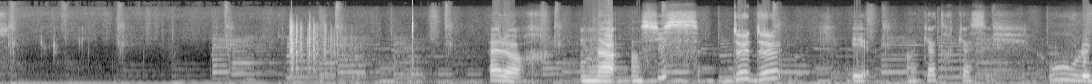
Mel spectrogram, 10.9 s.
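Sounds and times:
dice being thrown: 0:02.9 - 0:04.3
speech: 0:04.9 - 0:10.9.

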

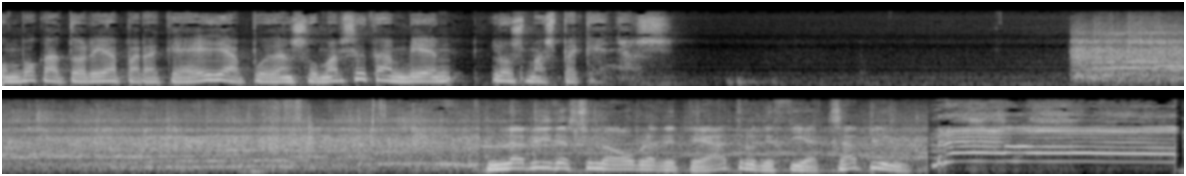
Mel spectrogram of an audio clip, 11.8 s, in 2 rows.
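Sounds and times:
speech: 0:00.0 - 0:03.4, 0:08.3 - 0:10.6
applause from windows and balconies across Spain for health workers: 0:05.3 - 0:11.8.

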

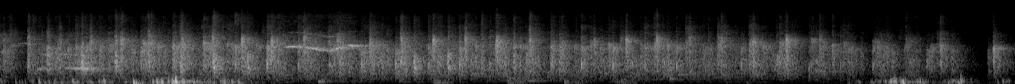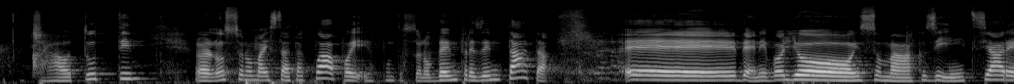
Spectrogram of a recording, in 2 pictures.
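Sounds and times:
audience applause: 0:00.0 - 0:10.1
speech: 0:11.0 - 0:20.2.

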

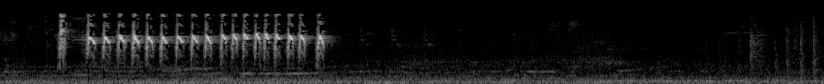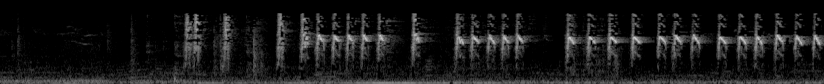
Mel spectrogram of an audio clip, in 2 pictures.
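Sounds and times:
grey-cheeked bulbul giving harsh chirps and rasping sweeps: 0:00.5 - 0:03.4, 0:10.1 - 0:16.4.

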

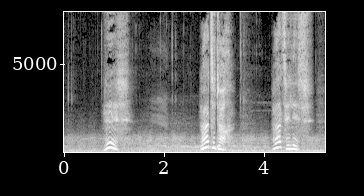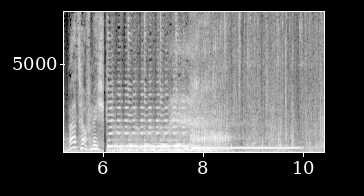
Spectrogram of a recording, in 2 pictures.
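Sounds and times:
speech: 0:00.8 - 0:01.4, 0:02.7 - 0:03.4, 0:04.2 - 0:08.2
horse hooves clip-clopping: 0:07.7 - 0:10.4.

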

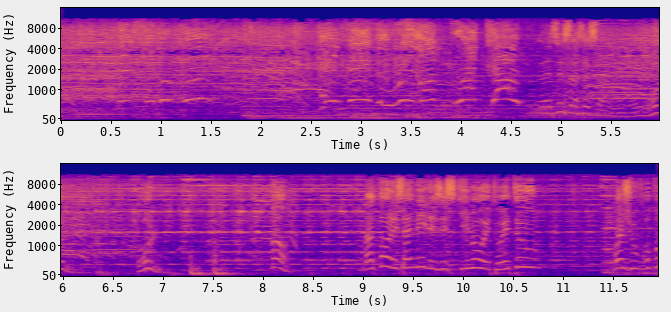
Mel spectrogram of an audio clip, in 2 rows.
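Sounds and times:
audience applause: 0:00.0 - 0:06.9
speech: 0:04.8 - 0:07.3, 0:08.2 - 0:08.4, 0:09.0 - 0:11.9.

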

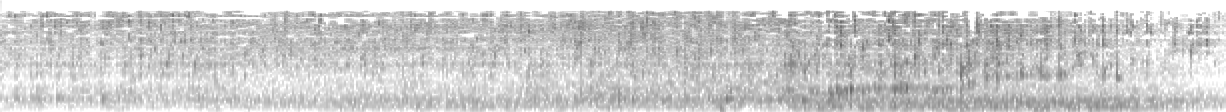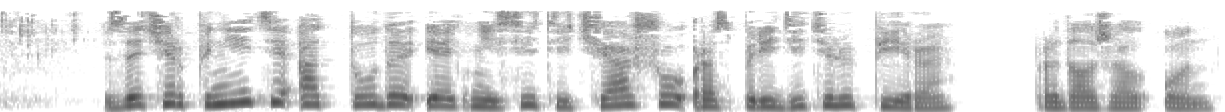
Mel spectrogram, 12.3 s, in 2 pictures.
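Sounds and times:
water poured into large vessels: 0:00.0 - 0:06.6
speech: 0:06.7 - 0:12.2.

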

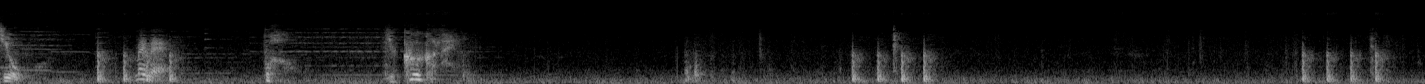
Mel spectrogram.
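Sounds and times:
speech: 0:00.0 - 0:00.3, 0:01.4 - 0:01.8, 0:02.6 - 0:03.0, 0:03.9 - 0:04.7
faint steady hiss: 0:00.0 - 0:14.2
knocking on a door in a traditional Chinese opera scene: 0:01.0 - 0:02.0, 0:08.5 - 0:09.4, 0:13.0 - 0:14.0.

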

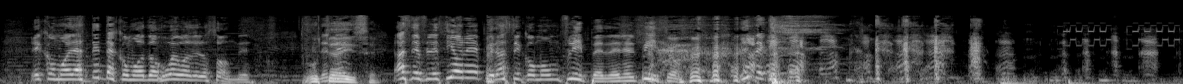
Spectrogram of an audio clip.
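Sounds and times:
speech: 0:00.3 - 0:08.9
laughter: 0:06.4 - 0:11.8
telephone ringing with electronic trill: 0:10.5 - 0:11.8.

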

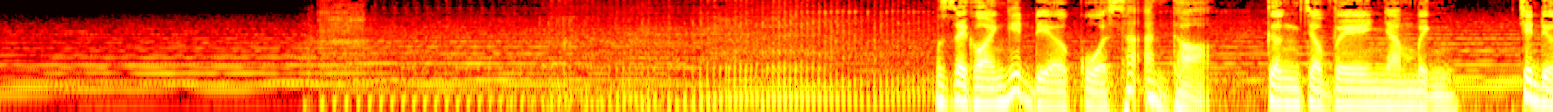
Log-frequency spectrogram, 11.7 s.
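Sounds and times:
motorbike engine on a ride: 0:02.3 - 0:08.8
speech: 0:07.0 - 0:11.6.

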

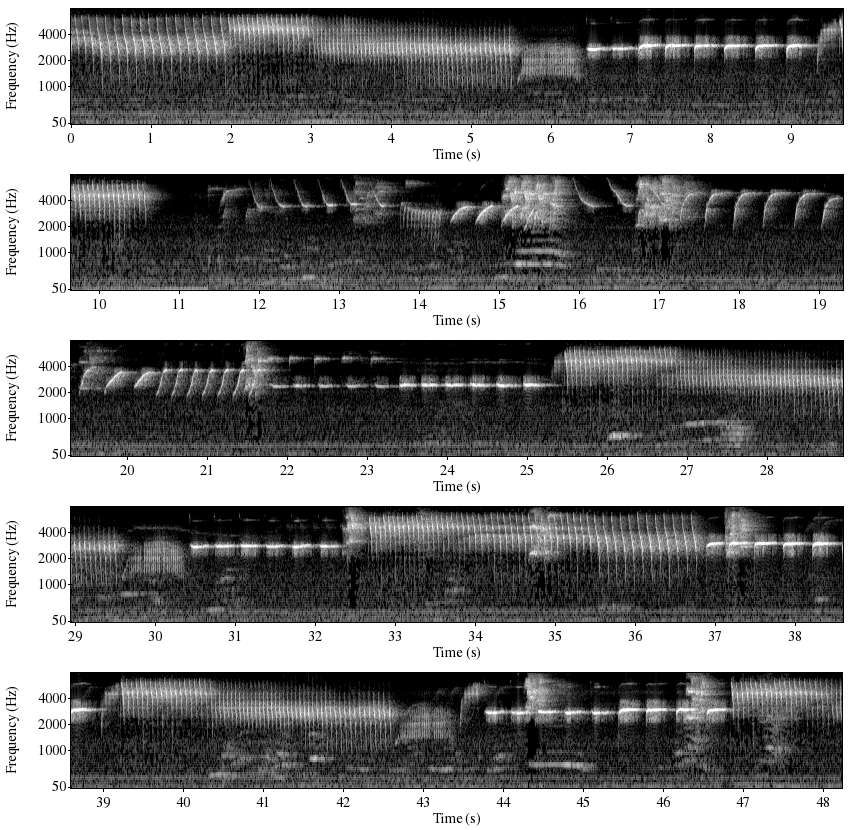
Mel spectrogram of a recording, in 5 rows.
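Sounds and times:
canary song: 0:00.0 - 0:48.2.

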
